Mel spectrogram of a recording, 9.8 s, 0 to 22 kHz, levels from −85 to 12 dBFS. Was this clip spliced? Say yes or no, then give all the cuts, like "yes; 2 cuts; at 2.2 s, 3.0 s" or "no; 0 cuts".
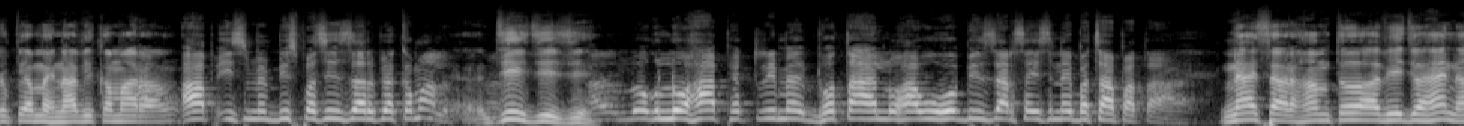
no; 0 cuts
